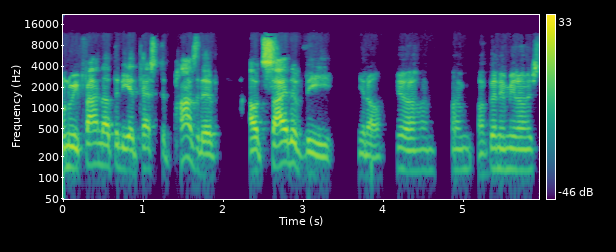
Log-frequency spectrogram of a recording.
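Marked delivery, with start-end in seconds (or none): 4.2-6.0 soft-toned, mild, gentle voice. Imitating a quarterback claiming he was immunized: Aaron Rodgers impression. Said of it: "I'm trying an Aaron Rodgers impression".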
